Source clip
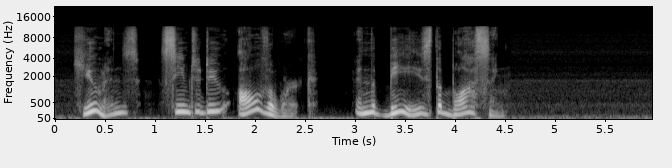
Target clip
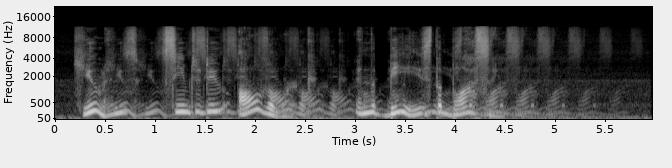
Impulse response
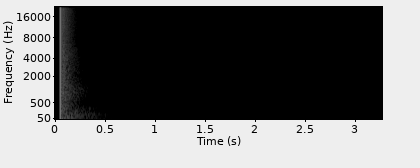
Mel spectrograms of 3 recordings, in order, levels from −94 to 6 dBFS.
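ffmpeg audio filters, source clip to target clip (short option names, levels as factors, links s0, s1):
-af "aecho=1:1:309|618|927|1236|1545:0.178|0.0925|0.0481|0.025|0.013"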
